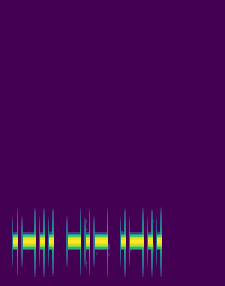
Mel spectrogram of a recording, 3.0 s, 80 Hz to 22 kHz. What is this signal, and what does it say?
Morse code, heard as a keyed tone, about 20 wpm, 700 Hz. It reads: LKL
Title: Three Letter-Number Combinations - 20wpm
